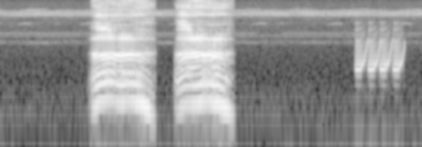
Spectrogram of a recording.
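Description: A cartoon bear's voice giving two drawn-out calls, each under a second, pitch rising then falling, over faint steady night-insect chirring. A short rapid trill comes near the end.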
